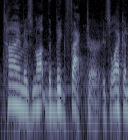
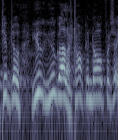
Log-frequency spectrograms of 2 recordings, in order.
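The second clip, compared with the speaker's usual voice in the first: Cajun talk; 6 semitones higher than usual. Retold or imitated. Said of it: "I love to hear that Cajun talk".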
